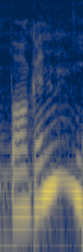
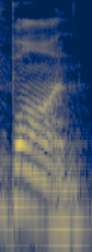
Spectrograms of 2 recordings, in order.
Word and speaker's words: Baughan: It's Bon. Bon like Bon with a B.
